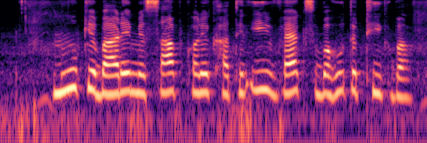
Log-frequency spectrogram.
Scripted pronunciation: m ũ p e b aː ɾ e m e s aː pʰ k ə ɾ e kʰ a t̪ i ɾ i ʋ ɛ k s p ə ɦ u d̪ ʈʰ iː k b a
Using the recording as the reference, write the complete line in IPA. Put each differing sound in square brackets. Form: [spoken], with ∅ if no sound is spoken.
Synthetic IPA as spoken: m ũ [k] e b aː ɾ e m e s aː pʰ k ə ɾ e kʰ a t̪ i ɾ i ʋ ɛ k s [b] ə ɦ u [t̪] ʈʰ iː k b a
